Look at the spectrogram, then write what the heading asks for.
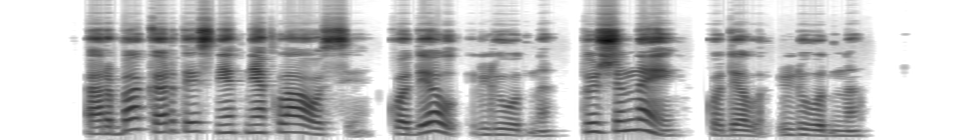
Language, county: Lithuanian, Telšiai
